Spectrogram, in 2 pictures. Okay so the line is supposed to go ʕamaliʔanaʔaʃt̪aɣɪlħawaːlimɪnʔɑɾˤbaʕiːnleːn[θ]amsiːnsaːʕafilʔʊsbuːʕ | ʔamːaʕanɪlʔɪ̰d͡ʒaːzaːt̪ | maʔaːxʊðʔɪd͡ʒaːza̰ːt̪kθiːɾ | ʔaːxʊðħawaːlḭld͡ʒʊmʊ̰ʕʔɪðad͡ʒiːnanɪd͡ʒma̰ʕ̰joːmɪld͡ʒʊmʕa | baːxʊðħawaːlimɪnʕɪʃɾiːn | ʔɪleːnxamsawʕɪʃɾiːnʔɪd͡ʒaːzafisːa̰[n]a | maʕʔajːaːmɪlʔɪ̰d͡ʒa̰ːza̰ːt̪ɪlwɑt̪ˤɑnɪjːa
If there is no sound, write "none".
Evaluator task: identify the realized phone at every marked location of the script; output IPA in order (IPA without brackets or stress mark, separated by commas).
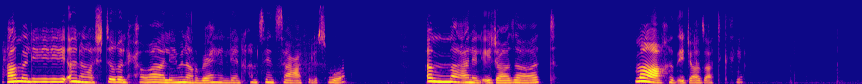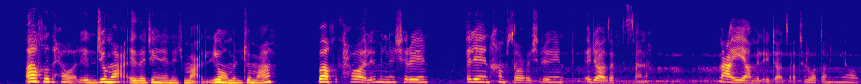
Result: x, n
